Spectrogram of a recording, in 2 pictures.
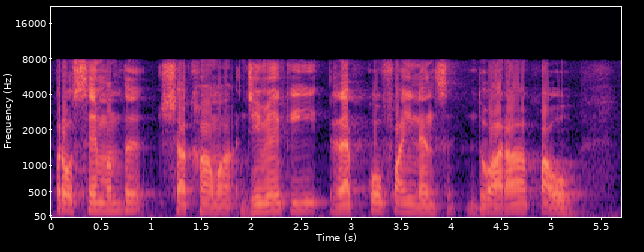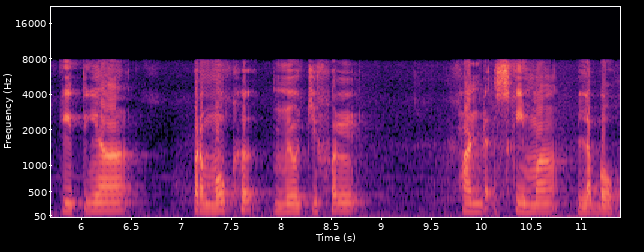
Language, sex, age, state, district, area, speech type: Punjabi, male, 45-60, Punjab, Amritsar, urban, read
